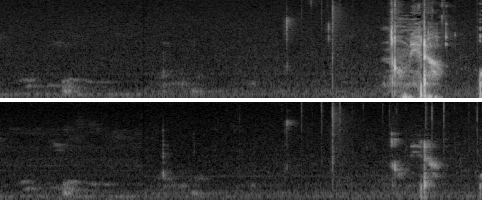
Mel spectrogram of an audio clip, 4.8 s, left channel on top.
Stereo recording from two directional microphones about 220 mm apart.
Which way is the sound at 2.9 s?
20° left (ahead or behind).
